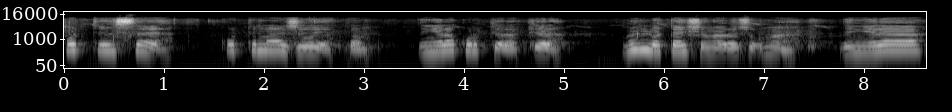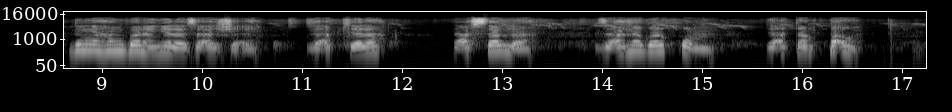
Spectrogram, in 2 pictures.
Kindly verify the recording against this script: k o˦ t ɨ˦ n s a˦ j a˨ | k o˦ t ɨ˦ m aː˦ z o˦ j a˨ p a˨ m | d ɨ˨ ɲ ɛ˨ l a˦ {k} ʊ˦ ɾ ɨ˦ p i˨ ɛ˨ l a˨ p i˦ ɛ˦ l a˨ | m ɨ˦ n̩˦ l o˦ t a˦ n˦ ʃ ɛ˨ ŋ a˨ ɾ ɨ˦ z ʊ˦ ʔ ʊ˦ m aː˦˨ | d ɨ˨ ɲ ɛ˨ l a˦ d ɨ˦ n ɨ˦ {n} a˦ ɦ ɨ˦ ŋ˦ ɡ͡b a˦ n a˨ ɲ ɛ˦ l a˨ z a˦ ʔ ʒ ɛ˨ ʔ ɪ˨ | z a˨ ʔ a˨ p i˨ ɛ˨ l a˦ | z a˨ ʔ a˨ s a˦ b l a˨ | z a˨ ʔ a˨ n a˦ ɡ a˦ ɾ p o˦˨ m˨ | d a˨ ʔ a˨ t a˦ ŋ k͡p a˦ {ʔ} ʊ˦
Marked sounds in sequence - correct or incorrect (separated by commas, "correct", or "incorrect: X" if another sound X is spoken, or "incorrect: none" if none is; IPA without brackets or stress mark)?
correct, incorrect: ŋ, correct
